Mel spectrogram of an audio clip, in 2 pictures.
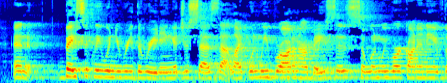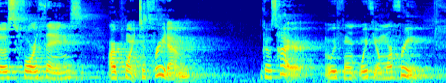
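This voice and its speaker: A woman of medium pitch speaks at a moderate pace with fairly even intonation. Noticeable background noise and audible room echo fill the recording. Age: 20s. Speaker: podcast host and recovery speaker. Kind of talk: testimony at a recovery convention. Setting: stage with audience at a convention. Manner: shaky.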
